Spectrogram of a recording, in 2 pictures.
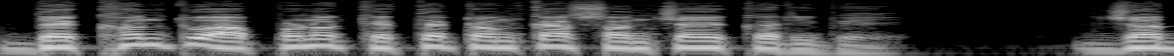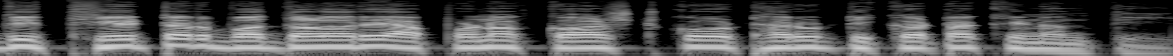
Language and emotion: Odia, neutral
